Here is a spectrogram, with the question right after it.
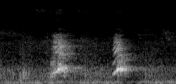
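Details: Sheeba, a Boerboel, barks twice in quick succession near the chickens, short deep bursts about half a second apart over faint background noise.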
